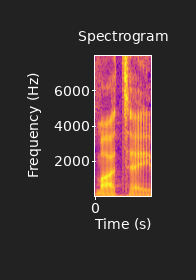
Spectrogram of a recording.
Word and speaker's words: MATE: out Ubuntu man mate Ubuntu mate it's spelled may but it's mate my favorite Linux distribution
